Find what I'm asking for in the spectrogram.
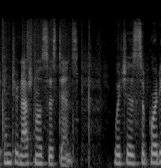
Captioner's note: speaking French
